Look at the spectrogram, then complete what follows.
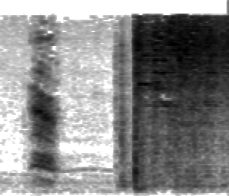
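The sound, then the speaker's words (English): A short muffled thump comes first, then after a pause a loud burst of shattering glass as windows are smashed, its bright, harsh crash and tinkling fragments ringing on steadily until the end. “Stop smashing those windows.”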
